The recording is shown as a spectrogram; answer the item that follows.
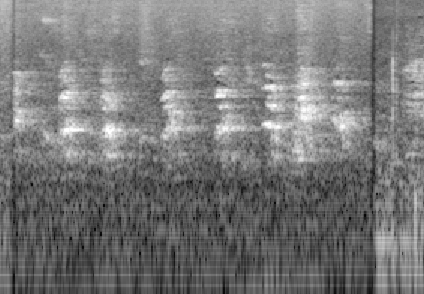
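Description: Dogs barking in the distance: a run of faint barks, a couple a second, that cuts off abruptly just before the end.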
